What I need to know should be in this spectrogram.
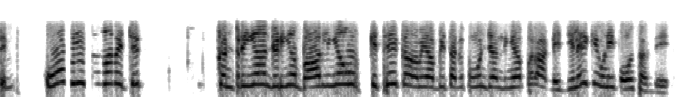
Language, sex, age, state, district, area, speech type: Punjabi, female, 18-30, Punjab, Tarn Taran, urban, conversation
